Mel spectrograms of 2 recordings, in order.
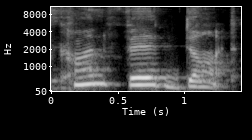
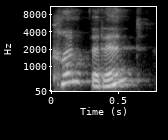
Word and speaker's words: confidant: So acquaintance acquaintance and again the pronunci pronunciation for B is confidant not confident confidant and C supervisor everybody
